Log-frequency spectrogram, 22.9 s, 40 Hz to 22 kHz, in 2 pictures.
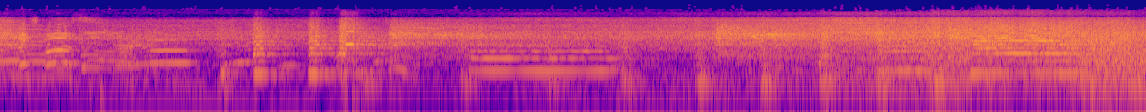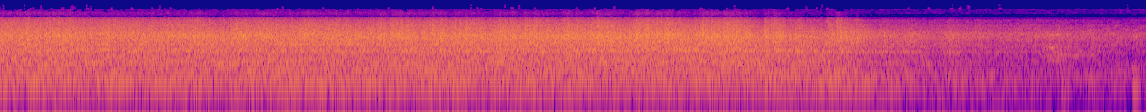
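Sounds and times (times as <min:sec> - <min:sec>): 
murmuring voices at a small junction station: 0:00.0 - 0:04.7
hiss of steam as the steam train pulls away: 0:01.6 - 0:13.2
steam train whistle at a small junction station: 0:01.7 - 0:06.5, 0:08.4 - 0:11.0
clatter at a small junction station: 0:04.4 - 0:22.9.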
